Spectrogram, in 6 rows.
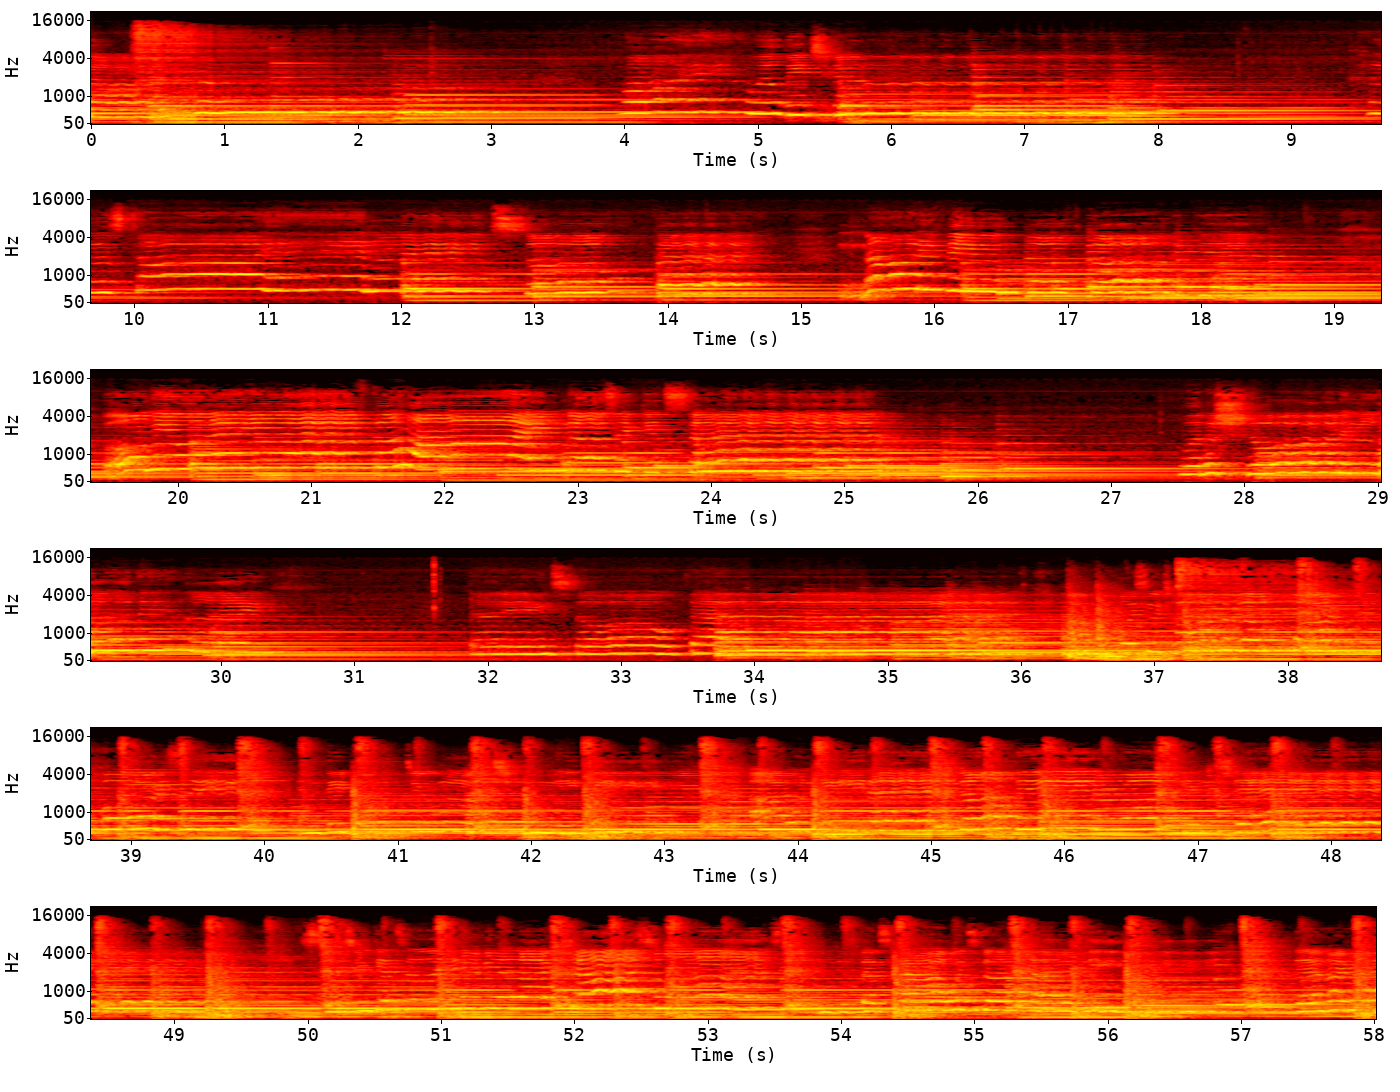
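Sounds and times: drum kit: 0.0 - 4.6, 33.8 - 58.0
keyboard: 0.0 - 58.0
woman singing a ballad: 0.0 - 58.0.

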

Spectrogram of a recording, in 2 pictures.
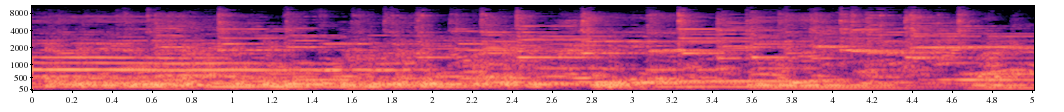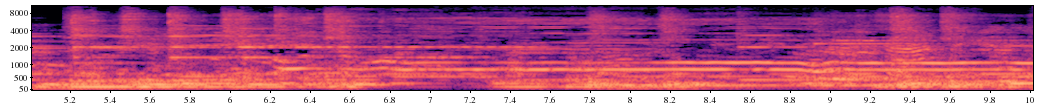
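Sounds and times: gamelan metallophones playing: 0.0 - 10.0.

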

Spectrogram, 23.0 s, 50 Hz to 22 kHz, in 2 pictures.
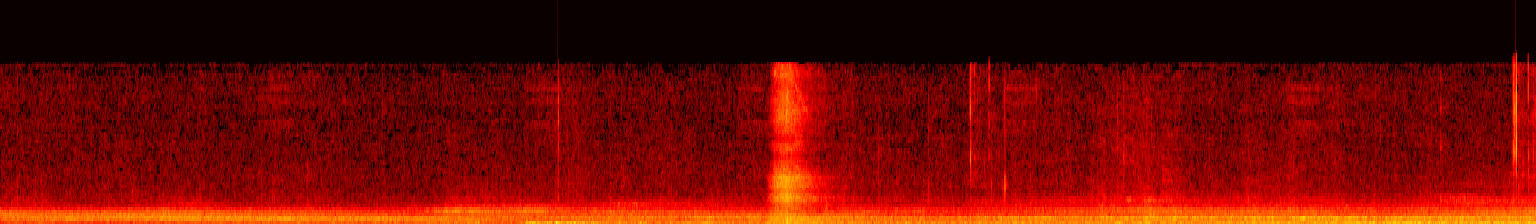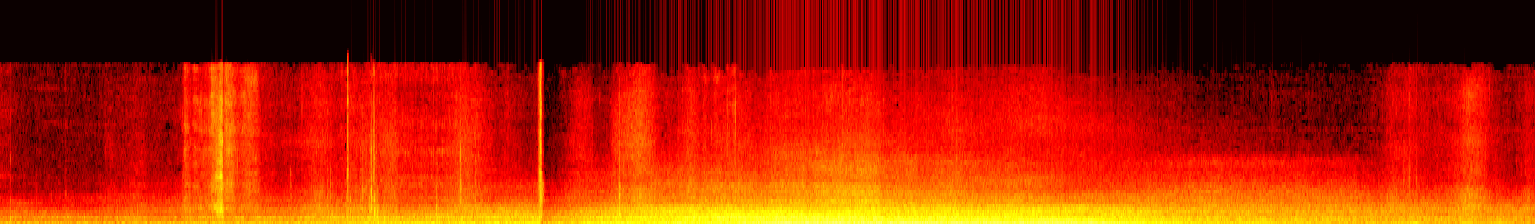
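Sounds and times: motor vehicle passing: 2.2 - 23.0.

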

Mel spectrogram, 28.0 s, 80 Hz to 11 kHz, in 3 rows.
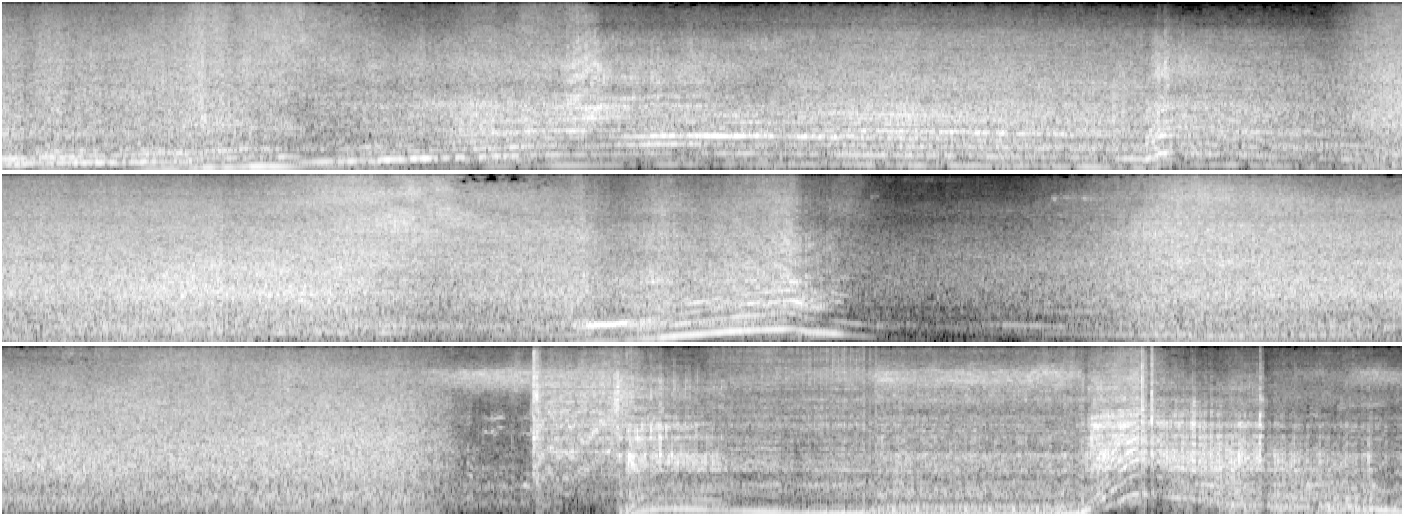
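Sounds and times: sports car engines accelerating: 0.0 - 11.6, 13.0 - 15.3, 22.5 - 28.0
engine revving sharply: 22.2 - 24.9.

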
